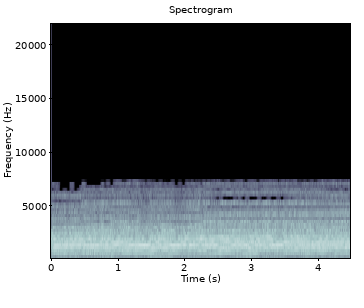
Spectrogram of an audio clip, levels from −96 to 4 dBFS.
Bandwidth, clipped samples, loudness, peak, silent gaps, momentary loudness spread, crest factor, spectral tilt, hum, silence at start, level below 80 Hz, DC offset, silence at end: 7.6 kHz; under 0.1%; -13 LUFS; -2 dBFS; none; 0 LU; 12 dB; -1.5 dB/octave; none; 0 s; -56 dBFS; under 0.1%; 0 s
